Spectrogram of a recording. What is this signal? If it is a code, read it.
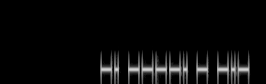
Morse code, heard as a keyed tone, about 34 wpm, 700 Hz. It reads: N9TK
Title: Easy Call Signs Repeated 3x - 35wpm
